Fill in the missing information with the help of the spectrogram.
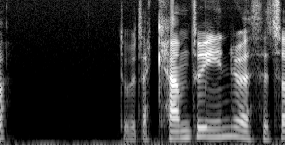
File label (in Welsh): "camdrin", Welsh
